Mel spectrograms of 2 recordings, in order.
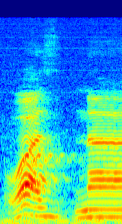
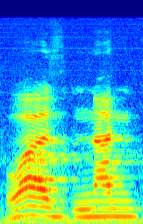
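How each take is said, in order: First: The word ends with a lengthened vowel. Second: The word ends with an n sound. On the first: The speaker calls it right. "dibaca panjang dua harakat" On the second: The speaker calls it wrong. "Tidak boleh dibaca waznan, adalah salah"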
